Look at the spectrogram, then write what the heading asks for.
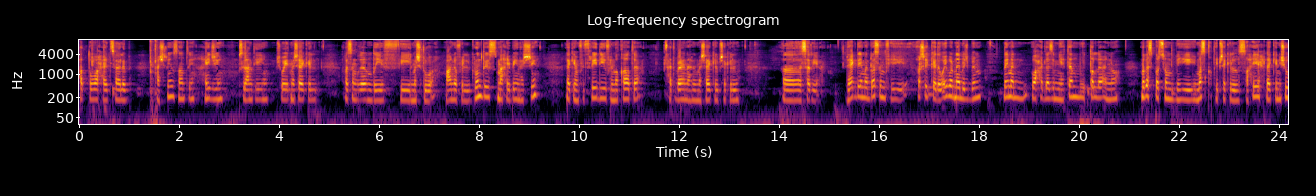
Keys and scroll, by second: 1.4 Return, 12.0 ctrl+z, 14.0 Escape.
